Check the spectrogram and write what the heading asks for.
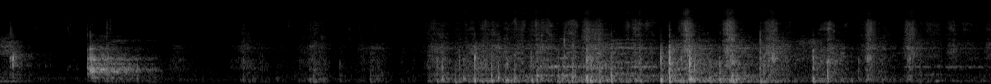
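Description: Air compressor's plastic intake filter housing and its perforated metal filter cartridge being handled and fitted together by hand: a short knock about a second in, then a long stretch of quick scraping and clicking from about four seconds in.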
